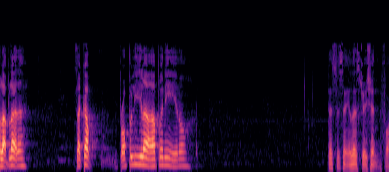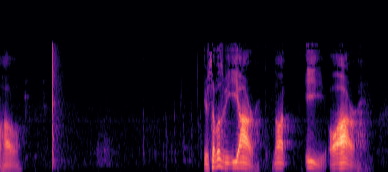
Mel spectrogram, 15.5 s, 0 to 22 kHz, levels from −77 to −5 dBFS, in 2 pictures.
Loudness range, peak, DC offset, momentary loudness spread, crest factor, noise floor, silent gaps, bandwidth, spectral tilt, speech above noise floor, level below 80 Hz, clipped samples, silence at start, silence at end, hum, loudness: 20 LU; -2 dBFS; under 0.1%; 18 LU; 26 dB; -66 dBFS; none; 8 kHz; -4.5 dB/octave; 43 dB; -64 dBFS; under 0.1%; 0 s; 0.5 s; none; -24 LUFS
